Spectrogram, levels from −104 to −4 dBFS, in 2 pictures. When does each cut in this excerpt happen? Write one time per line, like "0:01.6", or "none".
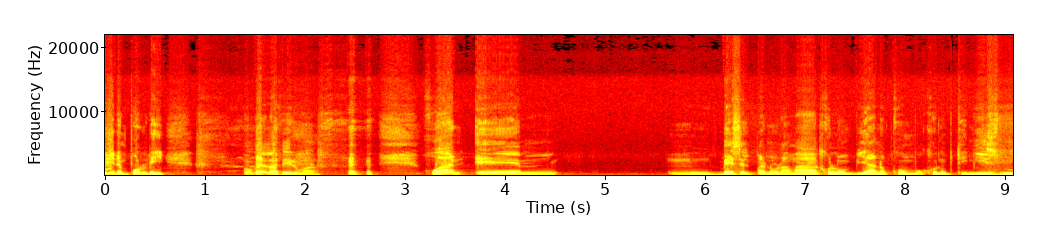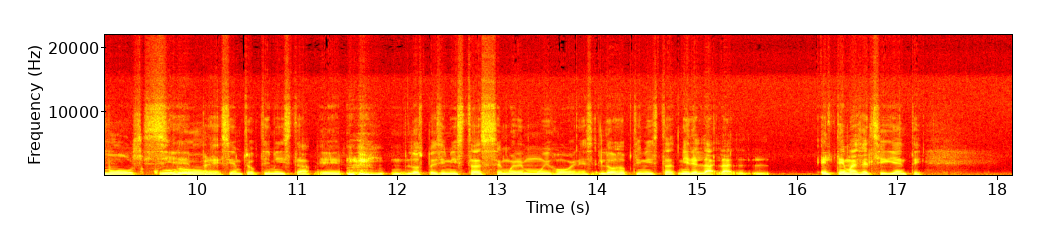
none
